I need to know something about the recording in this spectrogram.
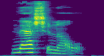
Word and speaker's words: national: احنا عارفين ان الاس اتش بتتنطق ش، بس ما بيننا مش منتشر قوي ان احنا نقول ان التي والاي والاو بيتنطقوا برضو ش، برضو نفس الطريقة.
